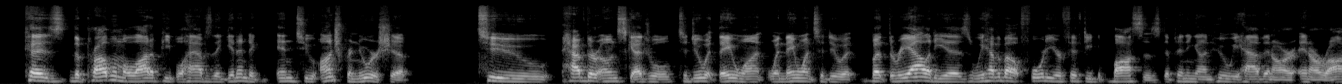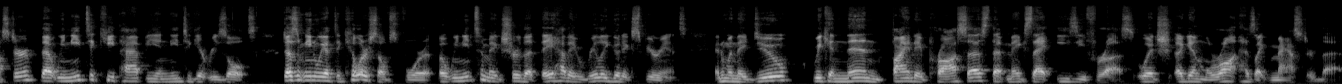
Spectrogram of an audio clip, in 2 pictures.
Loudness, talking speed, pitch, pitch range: -25 LUFS, 240 wpm, 145 Hz, 130-175 Hz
